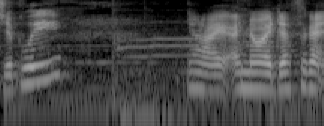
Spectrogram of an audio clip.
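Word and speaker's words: Ghibli: I never know if it's Giblly or Jibli. I think it's Jibli.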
